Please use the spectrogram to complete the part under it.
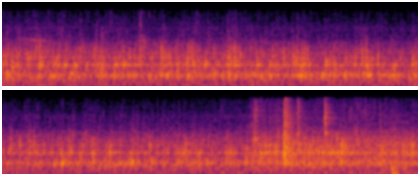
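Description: Poke sallet greens at a steady rolling boil in a pot, a constant bubbling and gurgling with soft popping, close and moderately quiet, no voices.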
